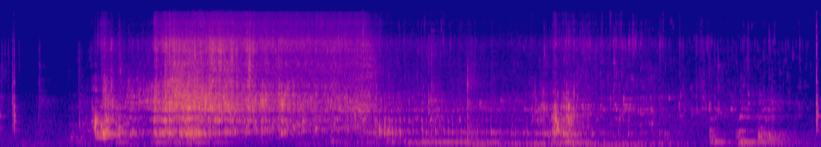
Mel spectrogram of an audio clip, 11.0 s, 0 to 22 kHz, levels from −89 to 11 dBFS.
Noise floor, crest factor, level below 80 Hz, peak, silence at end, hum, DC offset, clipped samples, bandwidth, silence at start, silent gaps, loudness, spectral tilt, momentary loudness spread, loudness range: -68 dBFS; 22 dB; -66 dBFS; -16 dBFS; 0 s; none; under 0.1%; under 0.1%; 16.5 kHz; 0 s; none; -34 LUFS; -2 dB/octave; 25 LU; 13 LU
